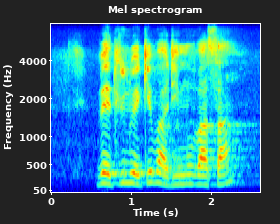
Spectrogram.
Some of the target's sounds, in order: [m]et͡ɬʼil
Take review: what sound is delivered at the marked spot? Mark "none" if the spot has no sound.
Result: b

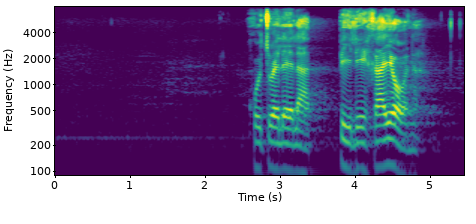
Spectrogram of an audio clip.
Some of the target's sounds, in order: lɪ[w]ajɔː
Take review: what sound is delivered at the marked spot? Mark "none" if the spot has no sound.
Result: ɣ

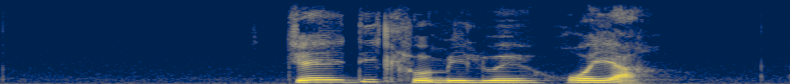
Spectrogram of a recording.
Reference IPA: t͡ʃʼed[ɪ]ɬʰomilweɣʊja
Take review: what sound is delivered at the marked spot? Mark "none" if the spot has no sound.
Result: i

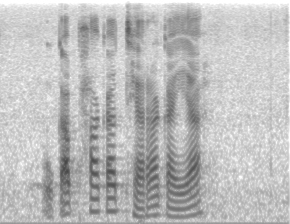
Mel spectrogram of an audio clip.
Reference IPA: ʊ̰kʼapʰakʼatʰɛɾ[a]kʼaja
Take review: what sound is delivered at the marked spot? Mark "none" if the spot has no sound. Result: a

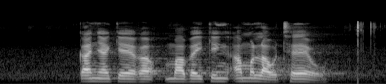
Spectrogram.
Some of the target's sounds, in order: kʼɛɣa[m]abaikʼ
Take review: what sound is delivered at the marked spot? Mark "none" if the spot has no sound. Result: m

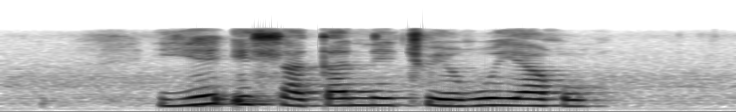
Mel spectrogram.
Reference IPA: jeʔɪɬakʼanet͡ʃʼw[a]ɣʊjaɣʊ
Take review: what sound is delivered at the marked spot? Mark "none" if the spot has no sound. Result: e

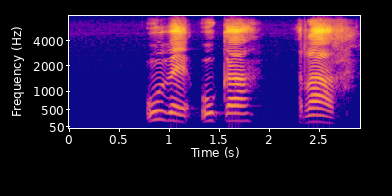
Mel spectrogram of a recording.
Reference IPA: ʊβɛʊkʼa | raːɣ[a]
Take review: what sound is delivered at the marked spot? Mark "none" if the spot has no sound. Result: a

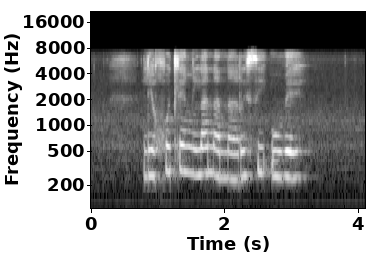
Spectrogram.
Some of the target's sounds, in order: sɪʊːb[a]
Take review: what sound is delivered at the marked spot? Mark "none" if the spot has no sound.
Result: ɛ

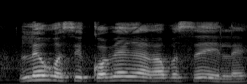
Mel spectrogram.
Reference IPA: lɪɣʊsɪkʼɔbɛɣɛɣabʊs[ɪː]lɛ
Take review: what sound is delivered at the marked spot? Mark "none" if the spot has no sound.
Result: ɪː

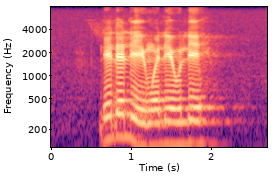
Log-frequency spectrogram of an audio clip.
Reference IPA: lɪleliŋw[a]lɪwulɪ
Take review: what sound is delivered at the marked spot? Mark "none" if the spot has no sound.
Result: ɛ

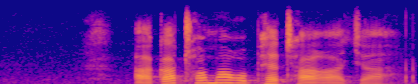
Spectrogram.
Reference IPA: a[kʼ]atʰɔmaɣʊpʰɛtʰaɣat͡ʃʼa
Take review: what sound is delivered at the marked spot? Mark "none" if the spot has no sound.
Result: kʼ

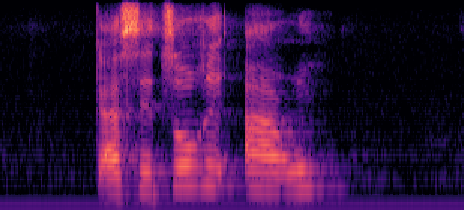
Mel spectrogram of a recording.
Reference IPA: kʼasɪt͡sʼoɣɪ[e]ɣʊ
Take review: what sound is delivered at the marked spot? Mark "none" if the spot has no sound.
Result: a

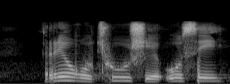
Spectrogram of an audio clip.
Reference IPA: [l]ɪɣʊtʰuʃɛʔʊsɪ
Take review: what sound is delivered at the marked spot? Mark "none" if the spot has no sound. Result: r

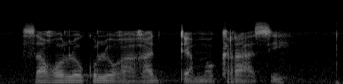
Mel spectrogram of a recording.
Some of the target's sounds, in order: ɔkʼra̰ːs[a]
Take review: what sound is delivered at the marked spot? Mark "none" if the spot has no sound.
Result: i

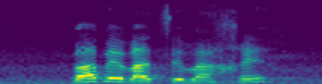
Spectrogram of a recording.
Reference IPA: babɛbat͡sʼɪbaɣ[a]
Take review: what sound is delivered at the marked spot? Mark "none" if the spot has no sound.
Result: ɛ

